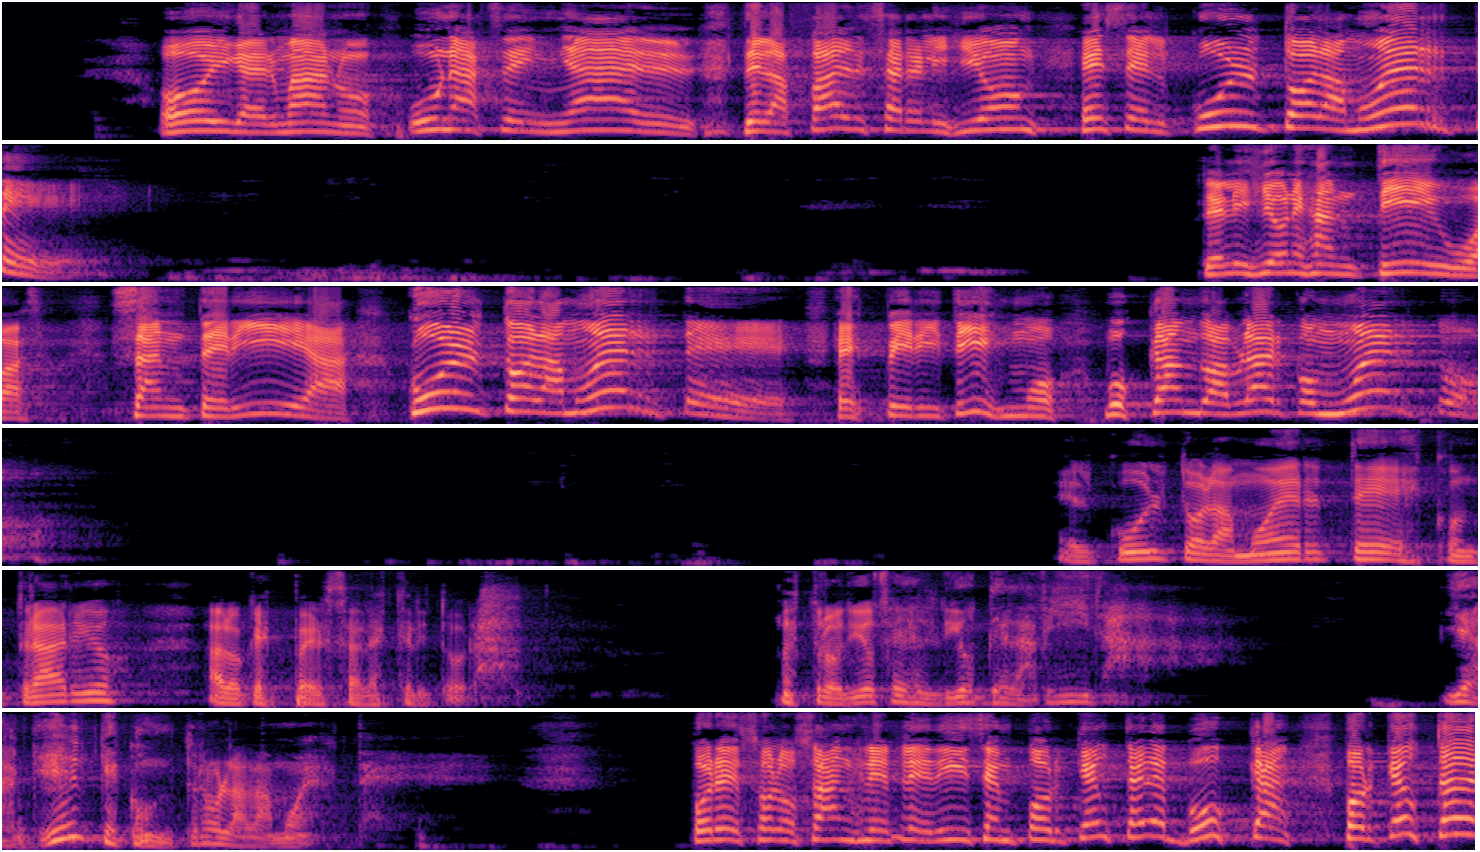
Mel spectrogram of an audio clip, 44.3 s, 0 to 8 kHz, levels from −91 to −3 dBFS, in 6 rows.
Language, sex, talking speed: Spanish, male, 90 wpm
